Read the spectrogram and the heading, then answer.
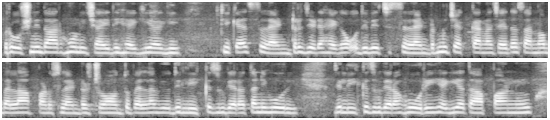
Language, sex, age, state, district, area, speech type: Punjabi, female, 18-30, Punjab, Bathinda, rural, spontaneous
